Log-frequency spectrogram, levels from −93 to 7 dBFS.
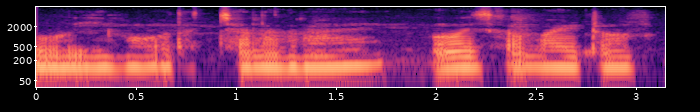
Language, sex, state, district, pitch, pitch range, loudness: Hindi, male, Uttar Pradesh, Shamli, 130 Hz, 130-135 Hz, -17 LUFS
